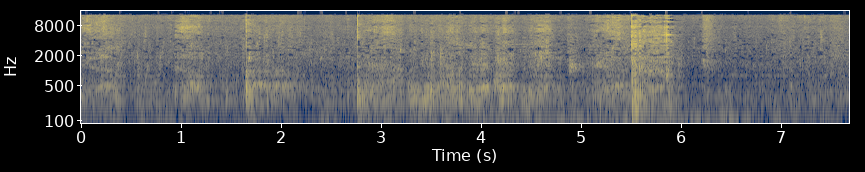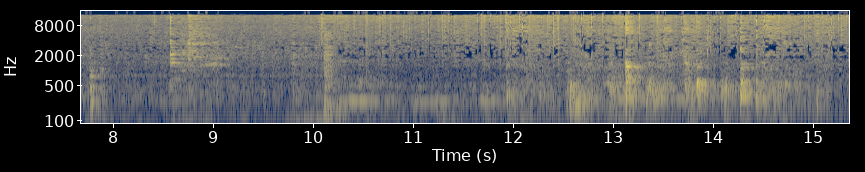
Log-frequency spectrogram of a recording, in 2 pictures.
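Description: Homemade ghee is stirred in a pan, with irregular metal scrapes and knocks from a spoon against the pot over a soft bubbling simmer, loud at moments and quieter between strokes, and no talking.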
